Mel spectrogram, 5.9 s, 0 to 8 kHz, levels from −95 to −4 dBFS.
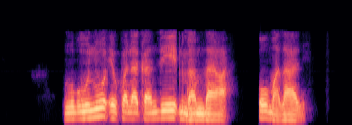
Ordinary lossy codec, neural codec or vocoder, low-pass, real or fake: AAC, 16 kbps; codec, 16 kHz, 0.5 kbps, X-Codec, HuBERT features, trained on LibriSpeech; 7.2 kHz; fake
